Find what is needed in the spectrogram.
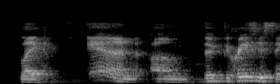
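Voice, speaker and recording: Audible room echo colors the recording. The man speaking uses ordinary pitch variation. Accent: American. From United States. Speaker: artist. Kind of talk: casual chat.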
